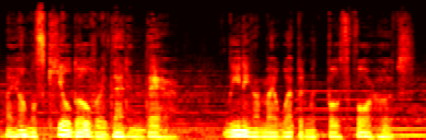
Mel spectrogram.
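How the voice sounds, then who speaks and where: A man's voice: extremely low pitch, a little fast. A man narrating a fan fiction story as a lovelorn pony royal guard, grave and dramatic. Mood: anguished. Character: male pony royal guard telling his lovelorn tale. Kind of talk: scripted first-person story narration. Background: music.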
